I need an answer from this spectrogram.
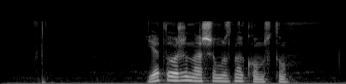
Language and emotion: Russian, positive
